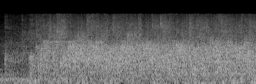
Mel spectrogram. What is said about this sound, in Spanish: Denle un aplauso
